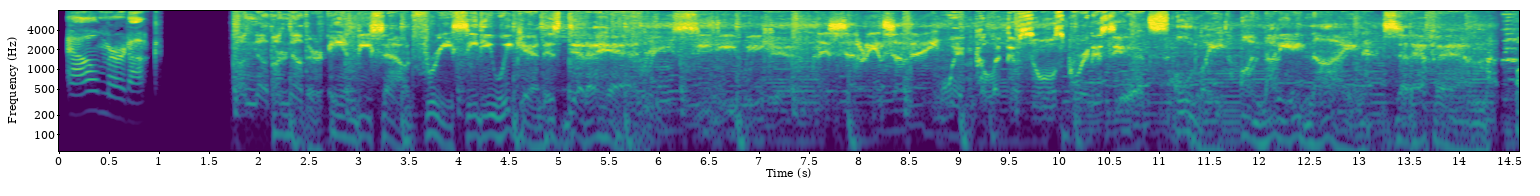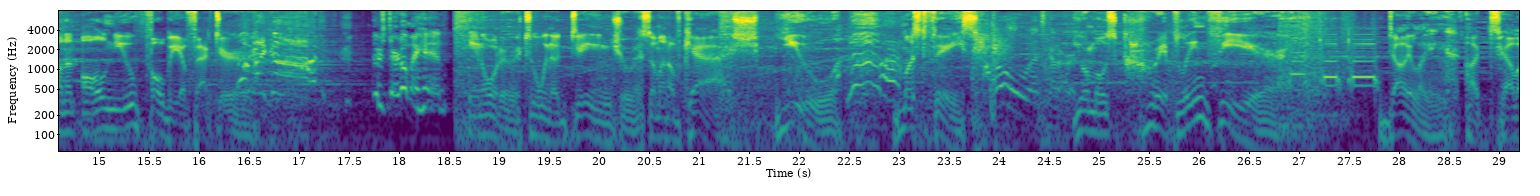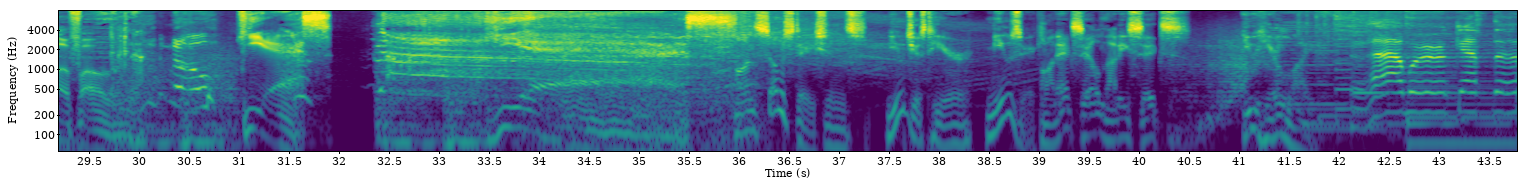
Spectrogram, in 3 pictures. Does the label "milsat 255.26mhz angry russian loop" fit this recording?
No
